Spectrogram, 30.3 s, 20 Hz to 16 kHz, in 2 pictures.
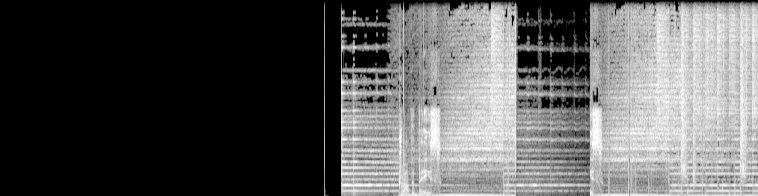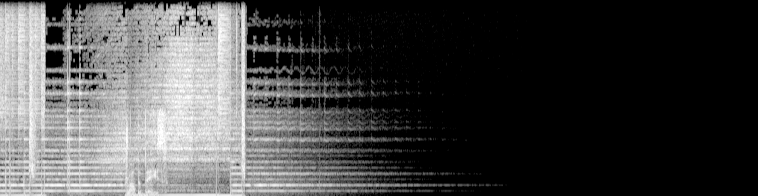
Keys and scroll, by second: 5.9 space, 9.7 space, 11.6 space, 19.7 space.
